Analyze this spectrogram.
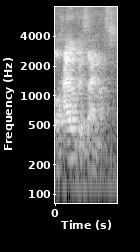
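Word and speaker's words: ohayō gozaimasu: However, if you want to say good morning, it's pretty simple because it's got one of our American states' syllable sounds in the name, which is Ohio, Ohio, and then just add gozaimasu to the end and it makes it formal. So Ohio gozaimasu.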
